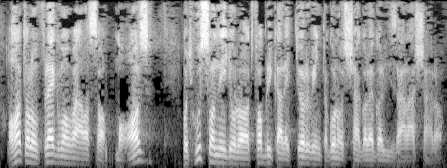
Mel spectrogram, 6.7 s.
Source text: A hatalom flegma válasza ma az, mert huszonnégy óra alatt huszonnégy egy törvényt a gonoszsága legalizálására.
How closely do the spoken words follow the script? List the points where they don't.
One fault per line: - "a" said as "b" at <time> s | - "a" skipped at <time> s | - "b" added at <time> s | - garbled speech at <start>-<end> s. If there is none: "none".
- "mert" said as "hogy" at 2.7 s
- "huszonnégy" said as "fabrikál" at 3.8 s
